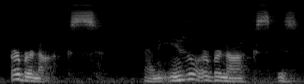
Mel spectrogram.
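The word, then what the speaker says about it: Erbanox: Urbanox is spelled E-R-B-A-N-O-X. Urbernox, Urbernox.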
